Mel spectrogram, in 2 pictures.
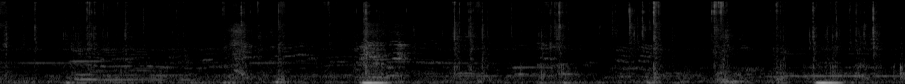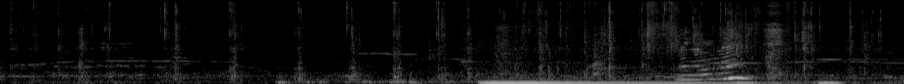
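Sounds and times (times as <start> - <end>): hands handling package clicks: 3.5 - 18.0
loud low rumble: 13.9 - 16.7.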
